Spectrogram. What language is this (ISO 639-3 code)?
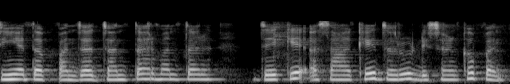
snd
